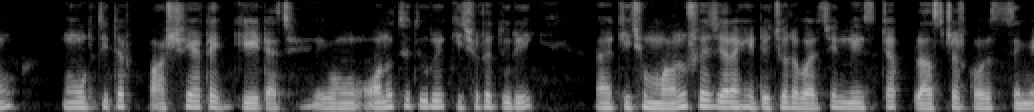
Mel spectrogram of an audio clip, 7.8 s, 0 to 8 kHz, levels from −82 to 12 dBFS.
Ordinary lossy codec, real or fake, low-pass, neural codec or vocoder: none; fake; 7.2 kHz; codec, 16 kHz, 4 kbps, FunCodec, trained on LibriTTS, 50 frames a second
